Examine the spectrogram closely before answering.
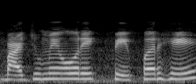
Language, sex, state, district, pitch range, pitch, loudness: Hindi, female, Bihar, Araria, 235-255 Hz, 250 Hz, -19 LUFS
